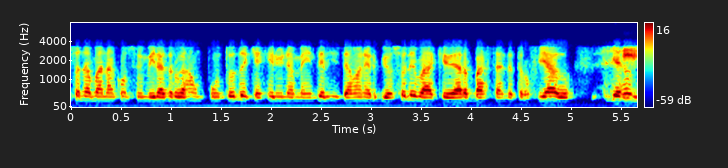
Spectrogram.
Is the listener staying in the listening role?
No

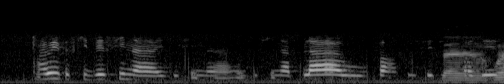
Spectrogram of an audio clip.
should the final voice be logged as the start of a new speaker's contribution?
Yes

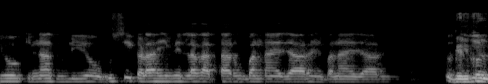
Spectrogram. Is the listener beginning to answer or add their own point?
Yes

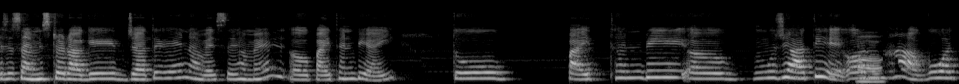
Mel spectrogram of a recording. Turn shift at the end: No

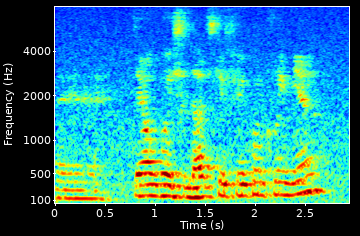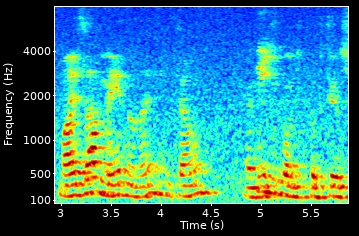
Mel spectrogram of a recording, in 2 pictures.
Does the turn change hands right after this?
No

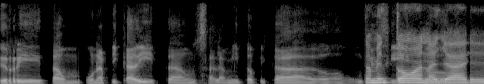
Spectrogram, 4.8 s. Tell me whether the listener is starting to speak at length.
Yes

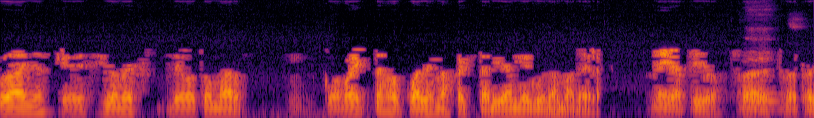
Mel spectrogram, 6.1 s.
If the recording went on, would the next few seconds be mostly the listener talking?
No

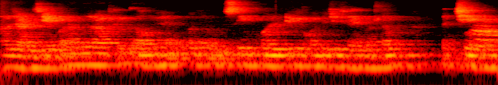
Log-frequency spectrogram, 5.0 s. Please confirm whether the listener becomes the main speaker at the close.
No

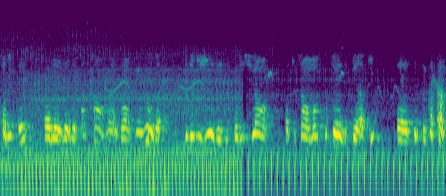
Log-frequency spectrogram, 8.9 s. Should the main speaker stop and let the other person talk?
No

